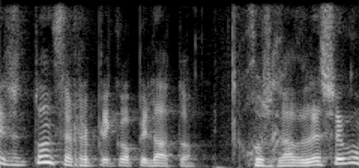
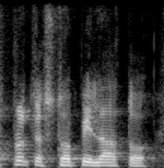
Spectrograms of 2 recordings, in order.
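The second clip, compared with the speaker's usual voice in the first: ordinary delivery, nothing marked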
